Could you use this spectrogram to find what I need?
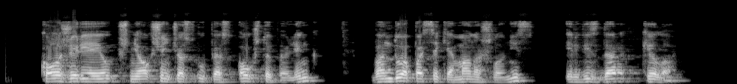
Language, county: Lithuanian, Vilnius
